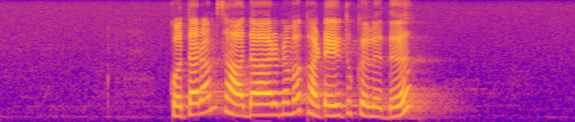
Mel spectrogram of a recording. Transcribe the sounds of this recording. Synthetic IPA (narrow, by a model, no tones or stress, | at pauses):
kot̪aɾamsaːd̪ʱaːɾəɳəʋəkaʈejt̪ukələd̪ə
